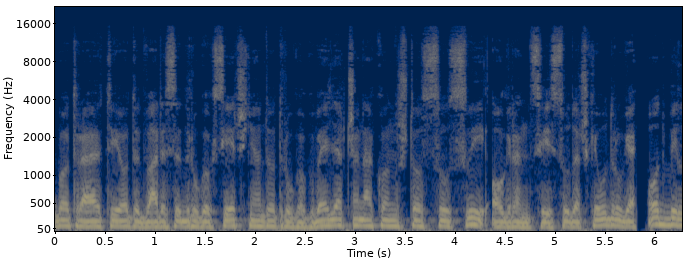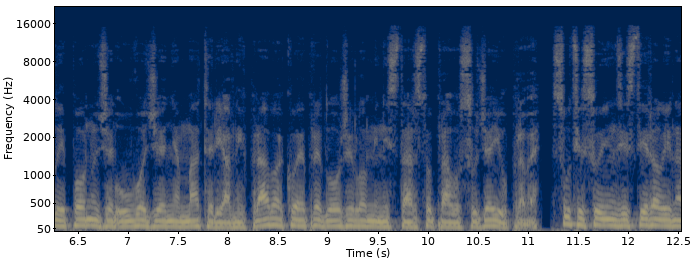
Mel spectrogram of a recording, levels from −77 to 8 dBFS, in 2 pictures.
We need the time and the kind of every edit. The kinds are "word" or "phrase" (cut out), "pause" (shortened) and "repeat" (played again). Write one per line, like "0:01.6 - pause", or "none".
0:03.0 - word
0:06.9 - word

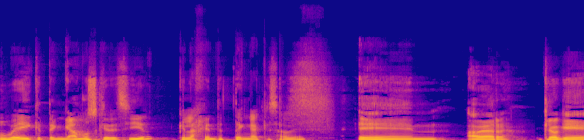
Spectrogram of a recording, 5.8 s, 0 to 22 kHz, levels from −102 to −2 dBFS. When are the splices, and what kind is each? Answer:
none

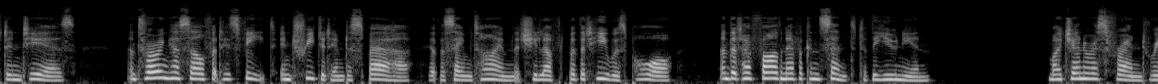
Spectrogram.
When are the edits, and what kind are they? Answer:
0:04.3 - word
0:05.6 - word
0:07.8 - word

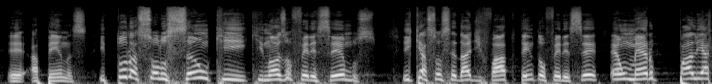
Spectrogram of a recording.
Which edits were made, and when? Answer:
0:00.9 - pause
0:06.1 - pause

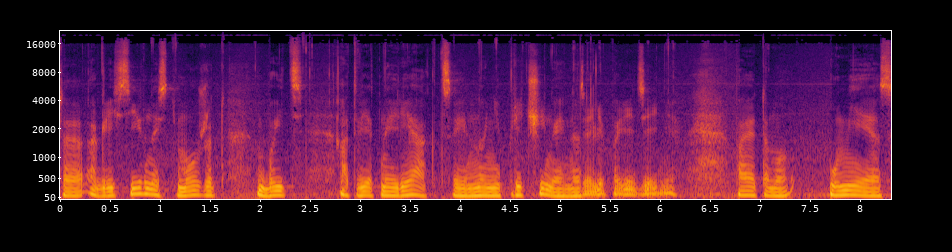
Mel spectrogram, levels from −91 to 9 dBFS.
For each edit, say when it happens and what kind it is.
0:05.2 - word

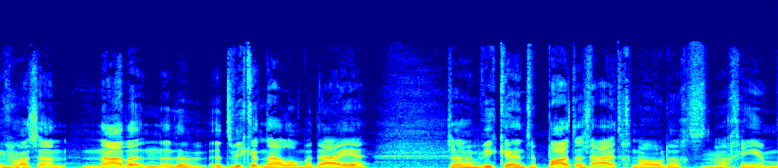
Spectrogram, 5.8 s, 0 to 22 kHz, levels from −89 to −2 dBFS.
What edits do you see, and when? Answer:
0:03.4 - word
0:04.0 - word
0:04.4 - word

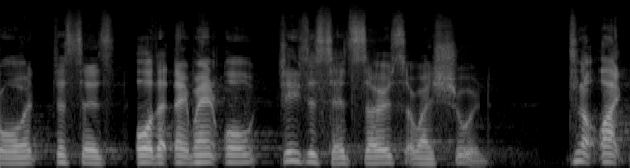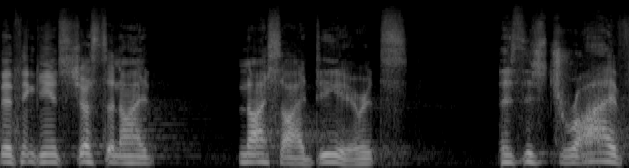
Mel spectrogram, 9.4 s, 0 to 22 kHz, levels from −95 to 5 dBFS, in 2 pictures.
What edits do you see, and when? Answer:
0:01.0 - pause
0:04.0 - pause

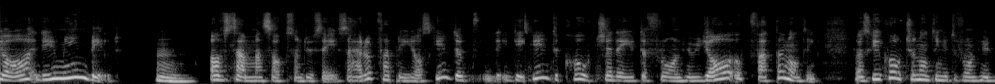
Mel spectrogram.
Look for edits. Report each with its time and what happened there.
0:04.0 - word
0:05.2 - word

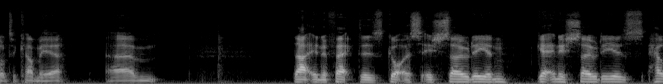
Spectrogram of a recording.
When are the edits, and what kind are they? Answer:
none

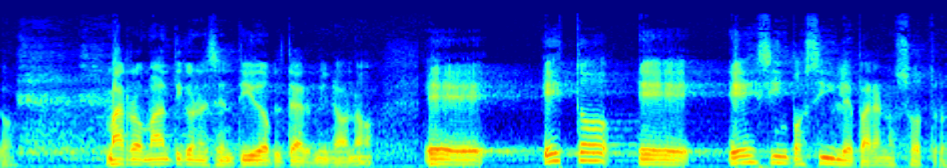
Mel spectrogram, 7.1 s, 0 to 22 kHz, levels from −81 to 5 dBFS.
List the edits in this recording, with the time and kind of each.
0:02.1 - word
0:03.1 - pause

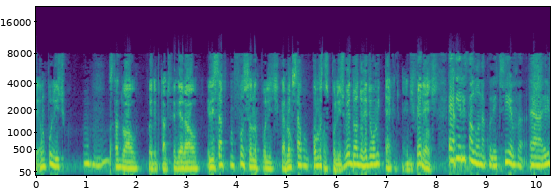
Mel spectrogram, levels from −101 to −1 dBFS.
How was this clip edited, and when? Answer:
0:01.5 - word
0:03.3 - pause
0:05.7 - phrase
0:07.3 - word
0:08.4 - word

